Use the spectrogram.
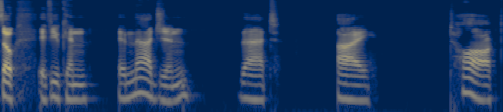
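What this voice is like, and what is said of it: Very slow speech. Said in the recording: “I'm talking so slowly”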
